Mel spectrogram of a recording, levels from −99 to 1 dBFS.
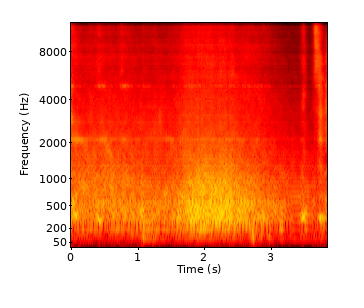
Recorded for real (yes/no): no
